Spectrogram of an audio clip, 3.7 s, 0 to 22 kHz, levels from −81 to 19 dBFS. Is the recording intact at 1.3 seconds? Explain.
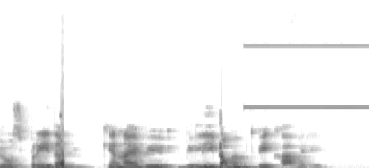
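Yes, the audio is intact at 1.3 seconds, with no fault at that moment.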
